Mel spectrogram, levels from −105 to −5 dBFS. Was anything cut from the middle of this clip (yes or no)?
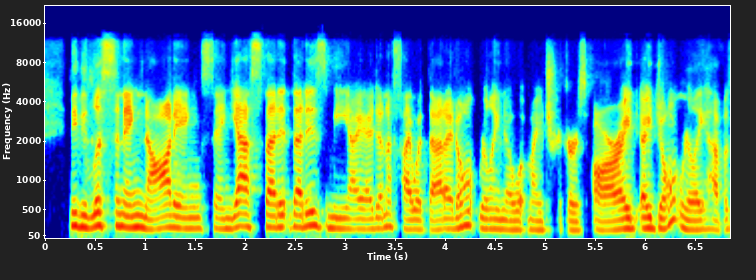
no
